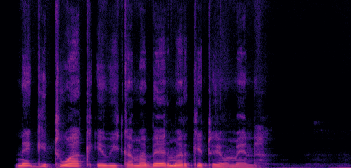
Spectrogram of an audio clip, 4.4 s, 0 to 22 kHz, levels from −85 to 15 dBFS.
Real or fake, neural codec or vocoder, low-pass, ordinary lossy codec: fake; vocoder, 44.1 kHz, 128 mel bands, Pupu-Vocoder; none; none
